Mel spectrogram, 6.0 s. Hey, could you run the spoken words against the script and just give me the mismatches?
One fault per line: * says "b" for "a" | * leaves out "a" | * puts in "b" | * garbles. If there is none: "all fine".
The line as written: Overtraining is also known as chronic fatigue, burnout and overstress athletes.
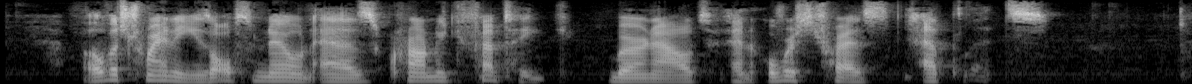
all fine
